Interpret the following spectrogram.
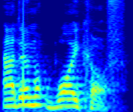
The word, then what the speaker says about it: Adam Wyckoff: I'm glad I checked the pronunciation of this driver's name. It's Adam Wyckoff.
